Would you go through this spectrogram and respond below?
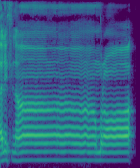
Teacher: اور آگے میم، یا مدہ اور ساکن میم ہے، مد لازم حرفی مخفف ہوگی، اور آخری را پر کھڑی زبر ہے، الف مدہ کے قائم مقام ہے، 2 حرکات لمبا ہوگا۔ الف لام را۔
